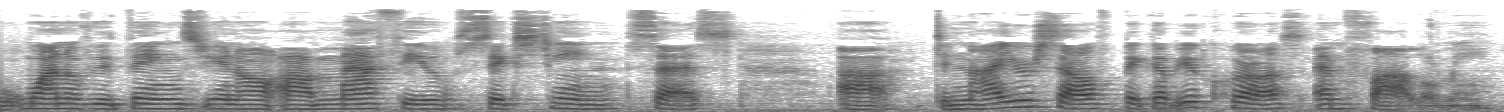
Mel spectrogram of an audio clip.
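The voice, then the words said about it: Hispanic accent in English. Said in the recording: “Hispanics, as you can tell by my accent”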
